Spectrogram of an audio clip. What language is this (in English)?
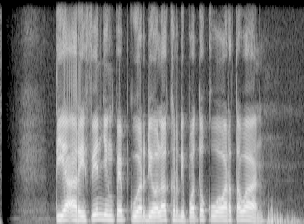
Sundanese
